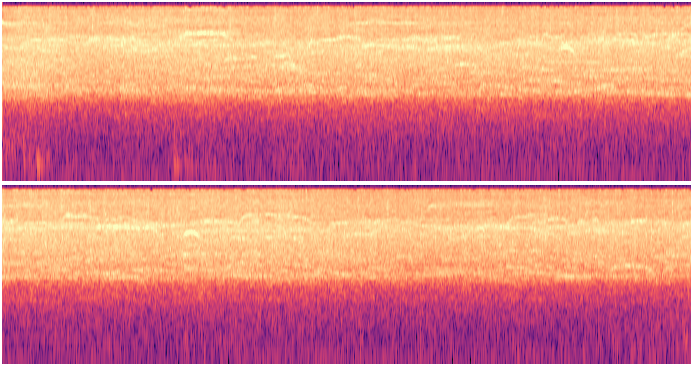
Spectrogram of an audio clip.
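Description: A concert crowd applauds for an encore: dense, continuous clapping mixed with crowd noise, holding at a steady, loud level for the whole stretch without any clear talk.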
